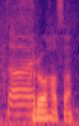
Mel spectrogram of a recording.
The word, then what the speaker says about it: croissant: I'm French, so Okay. I know how to pronounce it. No, I know better than you. This is Kro Hasan.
